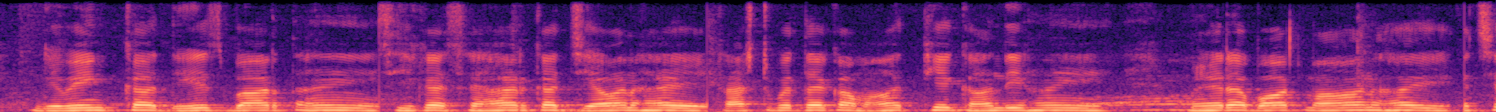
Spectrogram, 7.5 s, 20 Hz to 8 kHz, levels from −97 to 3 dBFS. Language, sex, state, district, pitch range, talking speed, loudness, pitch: Hindi, male, Maharashtra, Sindhudurg, 165-180 Hz, 150 wpm, -14 LUFS, 175 Hz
